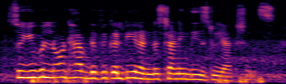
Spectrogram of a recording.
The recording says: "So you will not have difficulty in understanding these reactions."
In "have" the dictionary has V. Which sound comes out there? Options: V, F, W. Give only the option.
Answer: V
